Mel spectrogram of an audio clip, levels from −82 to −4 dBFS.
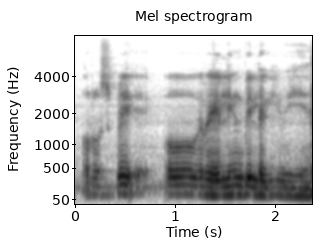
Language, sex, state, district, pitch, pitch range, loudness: Hindi, male, Uttar Pradesh, Shamli, 110 Hz, 100-115 Hz, -17 LUFS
